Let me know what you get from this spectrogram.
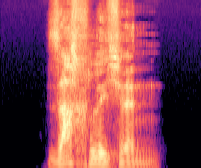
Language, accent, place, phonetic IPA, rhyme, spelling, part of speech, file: German, Germany, Berlin, [ˈzaxlɪçn̩], -axlɪçn̩, sachlichen, adjective, De-sachlichen.ogg
- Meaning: inflection of sachlich: 1. strong genitive masculine/neuter singular 2. weak/mixed genitive/dative all-gender singular 3. strong/weak/mixed accusative masculine singular 4. strong dative plural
